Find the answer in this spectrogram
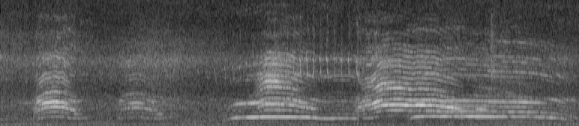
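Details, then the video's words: Cats meowing loudly: several drawn-out, harmonic meows, some short and some long with rising-then-falling pitch, overlapping one another against a steady low background hum. "Cats Meowing Loudly"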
